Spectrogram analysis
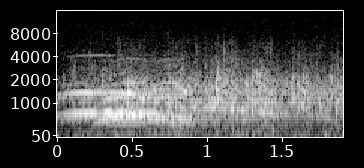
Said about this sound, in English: Give a cheer.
